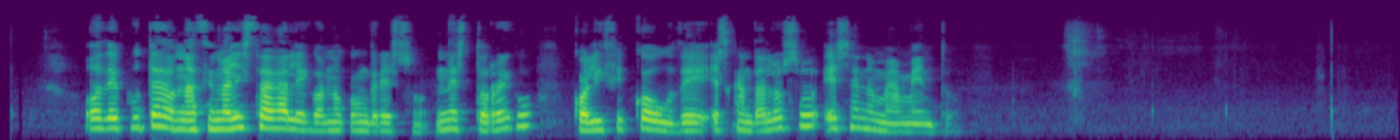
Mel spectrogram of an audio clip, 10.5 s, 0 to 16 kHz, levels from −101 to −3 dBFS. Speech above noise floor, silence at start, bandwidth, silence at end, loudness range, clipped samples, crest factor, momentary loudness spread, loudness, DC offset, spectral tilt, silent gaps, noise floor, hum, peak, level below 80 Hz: 49 dB; 0.65 s; 10 kHz; 3.5 s; 11 LU; under 0.1%; 22 dB; 10 LU; -24 LUFS; under 0.1%; -6 dB/octave; none; -73 dBFS; none; -4 dBFS; -80 dBFS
